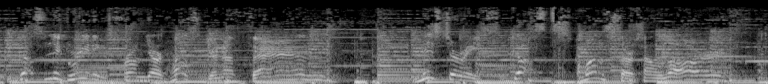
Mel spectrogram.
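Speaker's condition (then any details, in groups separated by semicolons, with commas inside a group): No condition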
